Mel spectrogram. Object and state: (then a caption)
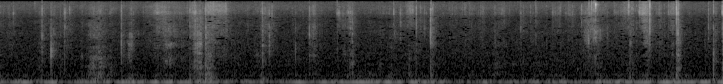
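PVC mesh zipper pouch. Long fingernails tap and scratch a clear-gray PVC grid-mesh zipper pouch lying flat, soft and hollow. Quiet, irregular crisp ticks and rasping scratches sit over a steady low hum.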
